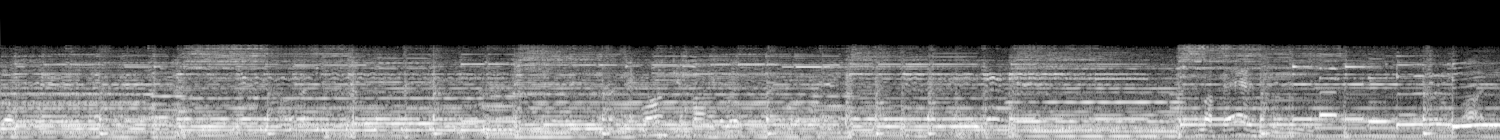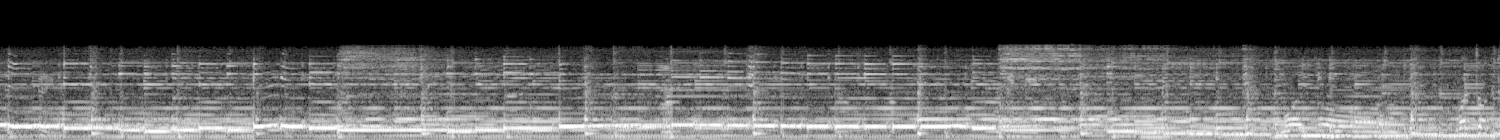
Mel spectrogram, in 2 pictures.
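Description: Guitar-led psychedelic rock track being played back over studio monitors during a pre-mix check at the console. About twelve seconds in, a sustained, bending lead line comes in over the band.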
